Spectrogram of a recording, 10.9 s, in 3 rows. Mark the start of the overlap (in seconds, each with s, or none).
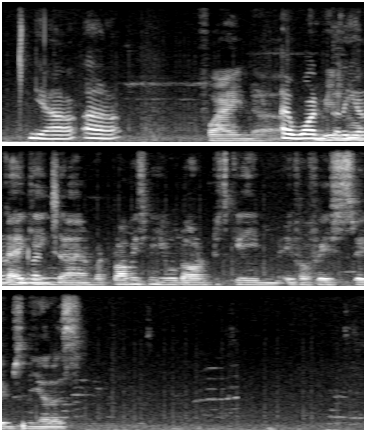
2.8 s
